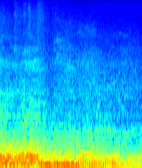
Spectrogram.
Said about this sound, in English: Let the motorcycle have its moment.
